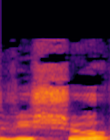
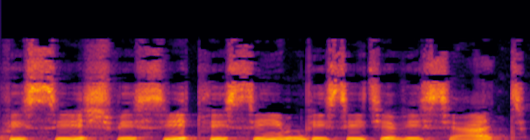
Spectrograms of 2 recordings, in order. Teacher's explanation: note the consonant mutation in the first person singular the yaw form but not in the other forms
